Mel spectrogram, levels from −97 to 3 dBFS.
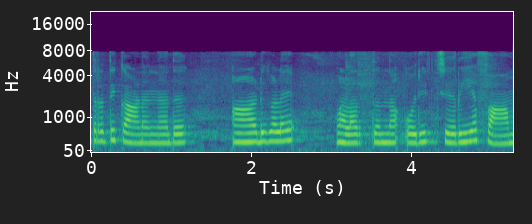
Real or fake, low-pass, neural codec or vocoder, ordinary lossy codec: real; none; none; none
